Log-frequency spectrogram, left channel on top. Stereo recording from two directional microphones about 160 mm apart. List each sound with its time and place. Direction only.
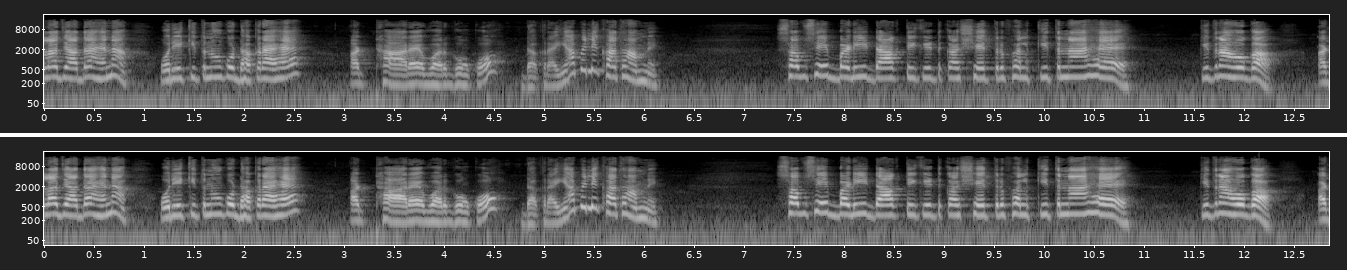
0.0 s a woman's voice: 20° right (ahead or behind)
7.3 s a woman's voice: 20° right (ahead or behind)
